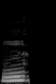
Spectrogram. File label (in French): son n, russe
